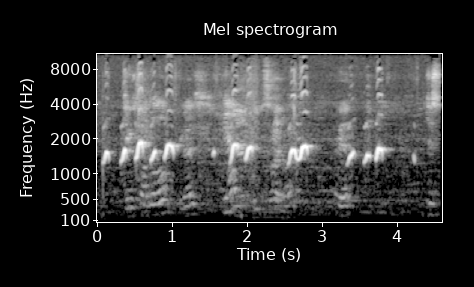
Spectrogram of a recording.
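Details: Pet cockatiel singing and talking, repeating short bright whistled phrases of rising and falling notes in quick bursts, with softer murmured chatter between the phrases.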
